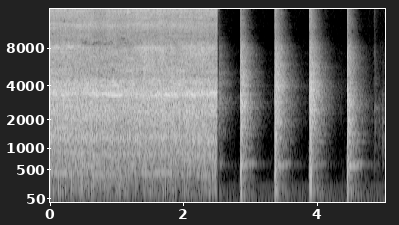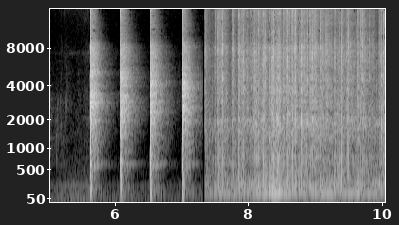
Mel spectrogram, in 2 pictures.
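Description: An angle grinder grinds off the spot welds on a steel crossmember tube for about two and a half seconds. Then come eight sharp hammer blows on the crossmember as the tube is knocked along, each ringing briefly. The last part is a welder crackling with a low hum as the tube is tack welded back in place.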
